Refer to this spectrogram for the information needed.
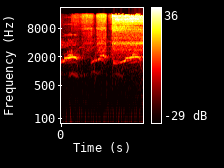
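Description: Clear whistling birdcalls repeat in three rising, sliding phrases over a steady background hiss, moderately loud, as the sky lightens at dawn over Endeavor Inlet, with no one talking.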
